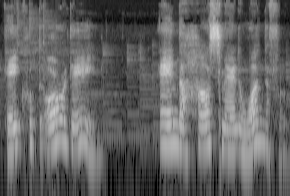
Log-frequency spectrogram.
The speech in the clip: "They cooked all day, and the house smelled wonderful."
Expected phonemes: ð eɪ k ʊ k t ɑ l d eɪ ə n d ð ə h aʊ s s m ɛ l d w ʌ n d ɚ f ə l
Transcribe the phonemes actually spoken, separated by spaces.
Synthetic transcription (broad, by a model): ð eɪ k ʊ k t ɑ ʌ d eɪ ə n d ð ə h aʊ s s m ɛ n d w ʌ n d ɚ f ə l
